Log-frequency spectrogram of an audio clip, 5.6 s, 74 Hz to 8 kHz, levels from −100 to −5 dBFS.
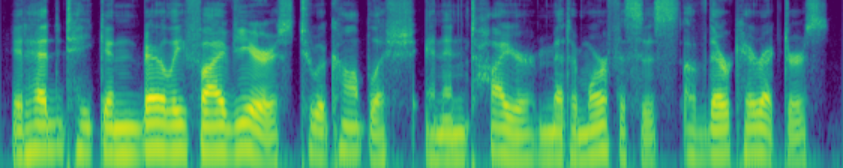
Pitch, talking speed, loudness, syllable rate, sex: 105 Hz, 150 wpm, -19 LUFS, 5.1 syllables/s, male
